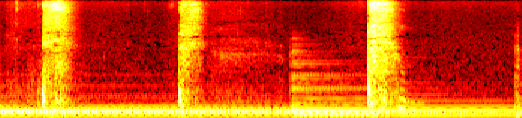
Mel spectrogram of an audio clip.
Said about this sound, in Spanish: Sí, también estornudo.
